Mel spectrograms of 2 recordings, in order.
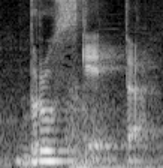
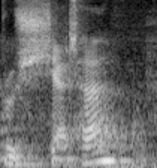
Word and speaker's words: bruschetta: gh is only followed by E or I and when you see it it's gay and ki respectively bruschetta not bruschetta I've also heard that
